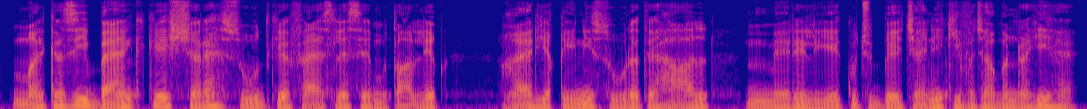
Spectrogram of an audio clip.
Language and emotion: Urdu, fearful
